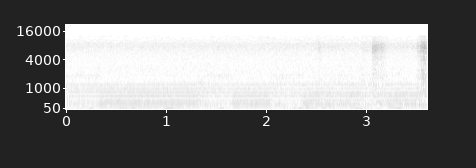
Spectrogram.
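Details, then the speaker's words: Genius 5.1 home theater system, subwoofer amplifier, heard from a satellite at minimum volume: steady loud mains hum with buzzy overtones on all channels. "now you can hear from the satellite it's a very very big noise the volume is at minimum"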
